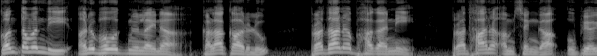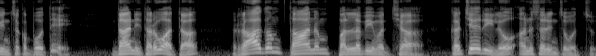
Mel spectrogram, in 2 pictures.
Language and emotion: Telugu, neutral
